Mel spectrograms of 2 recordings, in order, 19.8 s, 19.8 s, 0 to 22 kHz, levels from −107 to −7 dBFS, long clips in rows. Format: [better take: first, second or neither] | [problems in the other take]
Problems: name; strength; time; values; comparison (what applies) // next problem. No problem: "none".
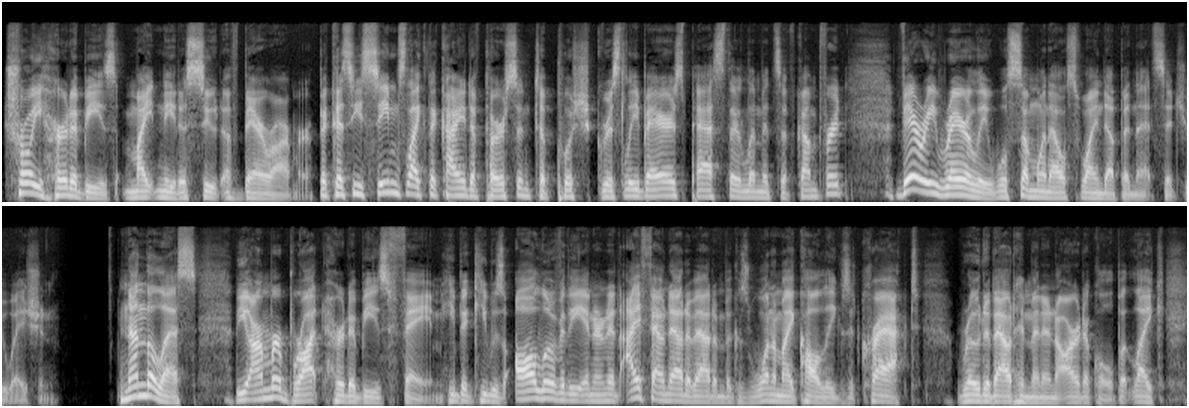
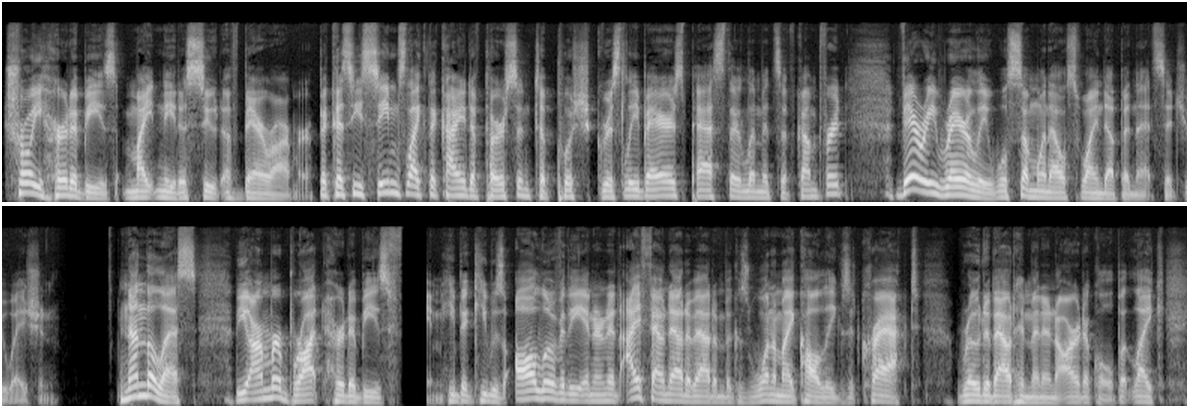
first | audio cutting out; at 13 s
